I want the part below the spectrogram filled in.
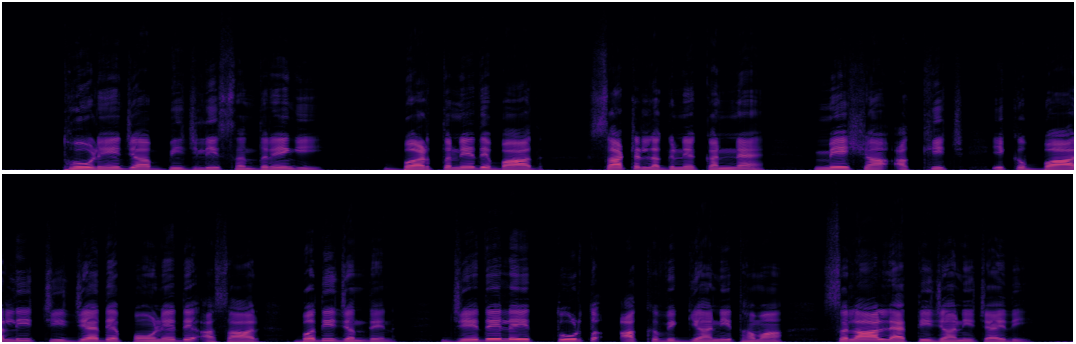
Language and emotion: Dogri, neutral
